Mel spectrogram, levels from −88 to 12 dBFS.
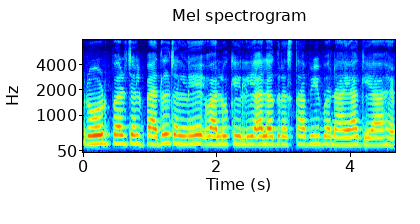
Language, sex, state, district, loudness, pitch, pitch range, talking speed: Hindi, female, Chandigarh, Chandigarh, -16 LUFS, 220 Hz, 210-230 Hz, 180 wpm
